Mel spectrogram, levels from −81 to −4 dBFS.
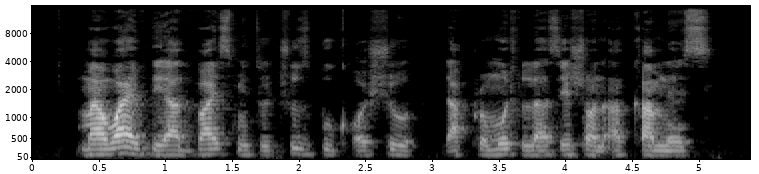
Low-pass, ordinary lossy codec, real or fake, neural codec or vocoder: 14.4 kHz; AAC, 48 kbps; real; none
